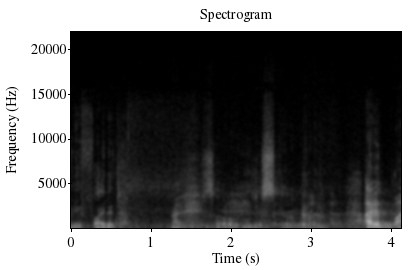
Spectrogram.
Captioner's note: audience laughter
